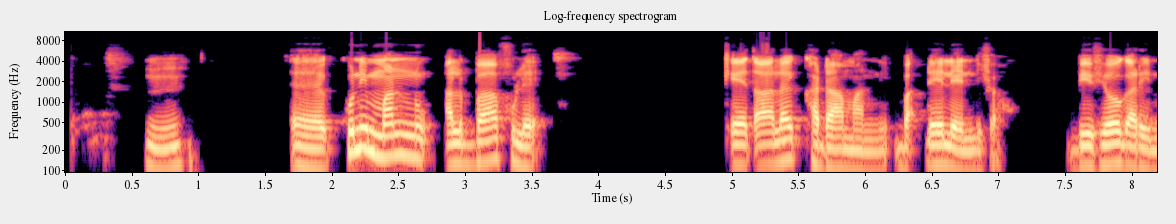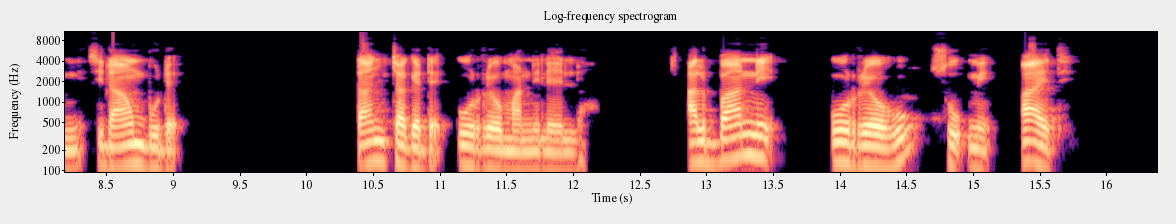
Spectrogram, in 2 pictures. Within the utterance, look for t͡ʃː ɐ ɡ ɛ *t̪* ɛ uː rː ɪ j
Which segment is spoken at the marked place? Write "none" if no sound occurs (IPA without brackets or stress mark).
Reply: d̪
